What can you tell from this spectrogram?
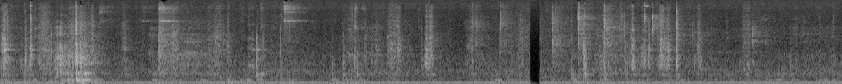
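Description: Irregular clicks, taps and rustles of power cables and plug connectors being handled and fitted into a robot control box, over a steady low hum.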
